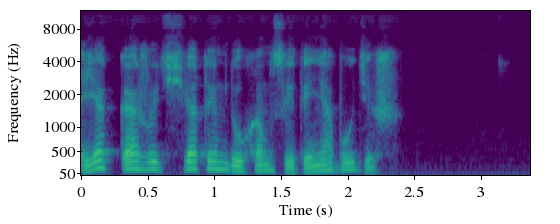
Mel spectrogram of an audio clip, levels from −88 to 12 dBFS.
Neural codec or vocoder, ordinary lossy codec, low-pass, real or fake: none; Opus, 24 kbps; 10.8 kHz; real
